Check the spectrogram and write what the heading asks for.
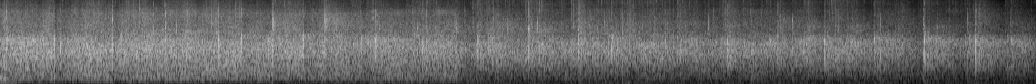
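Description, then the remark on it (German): An audience claps steadily, a dense wash of many hands that stays loud throughout and eases slightly after a few seconds, with no talking over it. “Gut, geben wir Ihnen einen Applaus.”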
